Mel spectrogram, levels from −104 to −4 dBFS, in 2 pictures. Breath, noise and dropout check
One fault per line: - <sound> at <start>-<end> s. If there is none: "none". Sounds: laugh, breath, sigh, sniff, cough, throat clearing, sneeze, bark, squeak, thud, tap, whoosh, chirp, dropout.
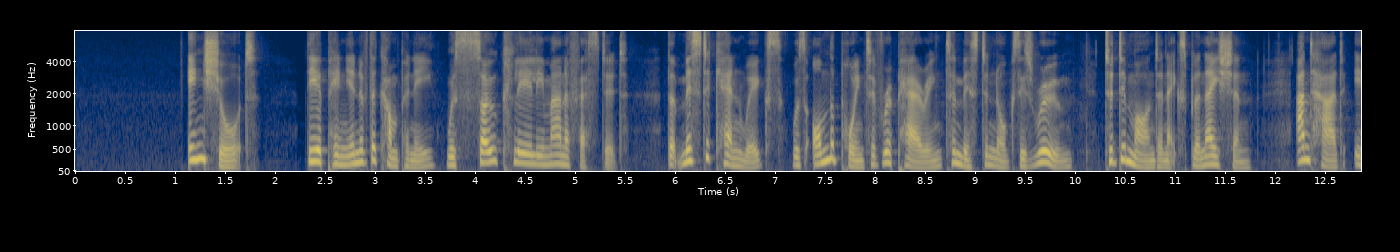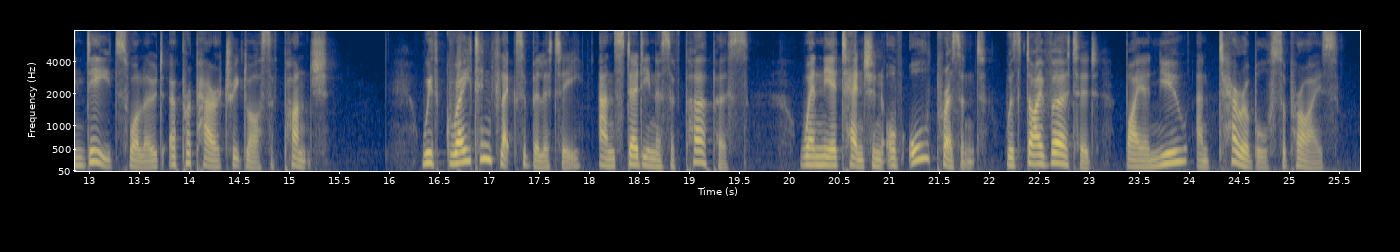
none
